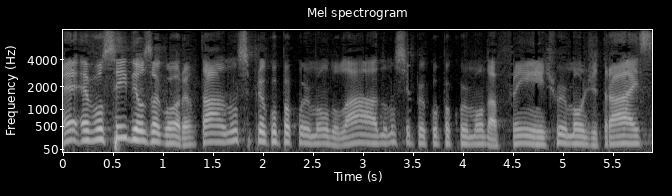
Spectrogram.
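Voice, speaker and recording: This man talks at a fairly quick pace with hardly any pauses, using a normal speaking voice pitched fairly high and ordinary pitch variation, on a very clean recording with a silent background. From Brazil, not Bahia. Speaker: preacher. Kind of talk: sermon. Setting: church service, livestreamed. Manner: casual, conversational.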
